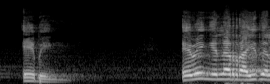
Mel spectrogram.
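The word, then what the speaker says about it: אבן: Se escribe, o mejor, se pronuncia como Eben.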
